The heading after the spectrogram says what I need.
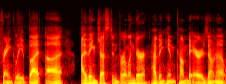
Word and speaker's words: Verlander: My second one would be still most completely unrealistic, frankly, but I think Justin Verlander, having him come to Arizona would be. How do you say that again? Justin Verlander.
